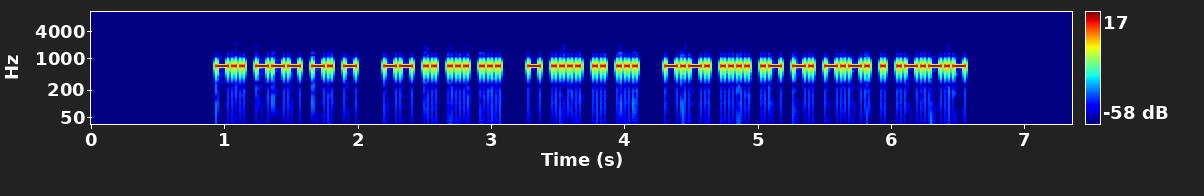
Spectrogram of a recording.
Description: Morse code, heard as a keyed tone, about 40 wpm, 700 Hz. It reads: DONT MISS THIS CHANCE.
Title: Sentences from Top 1000 Words - Review Part 3 - 40wpm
